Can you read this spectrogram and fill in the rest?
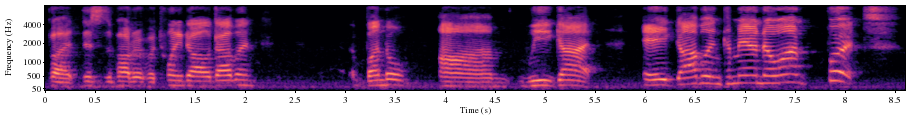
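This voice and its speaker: Man, live-stream seller, playful salesman patter, high pitch, faint background noise. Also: takes it slowly, pushed and bright, poor audio. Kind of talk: home-shopping style sales pitch.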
